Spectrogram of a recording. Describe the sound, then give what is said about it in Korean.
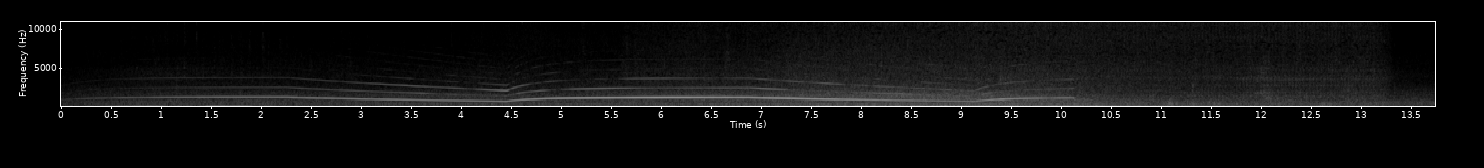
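A police car siren wails in long rising and falling sweeps, loud, over low traffic rumble, then cuts off abruptly near the end as the police arrive. No one speaks. “얼마 지나지 않아 경찰이 도착했다.”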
